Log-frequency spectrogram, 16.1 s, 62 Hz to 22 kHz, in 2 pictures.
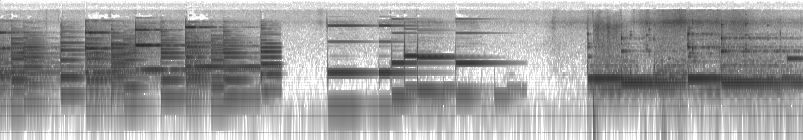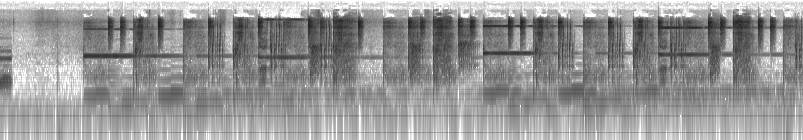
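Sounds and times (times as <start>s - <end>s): electronic ringtone melody: 0.0s - 5.3s, 5.9s - 8.2s, 8.9s - 16.0s
tablet ringtones: 5.9s - 8.2s, 8.9s - 16.0s.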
